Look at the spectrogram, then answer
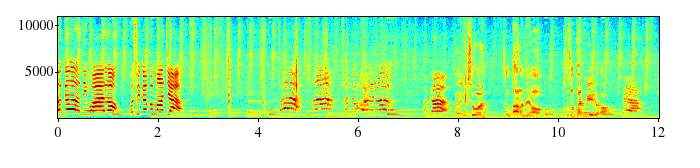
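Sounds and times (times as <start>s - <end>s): girl calling out: 0.0s - 2.6s, 4.4s - 7.8s
background music with held notes: 0.0s - 12.0s.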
